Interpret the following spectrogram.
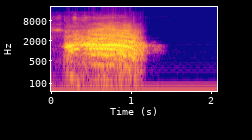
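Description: A drawn-out vocal yell with a slowly falling pitch, lasting about a second, from the song's isolated vocal track.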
